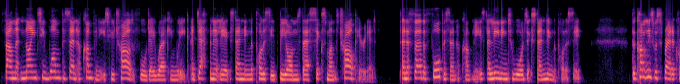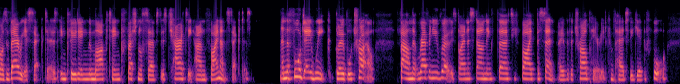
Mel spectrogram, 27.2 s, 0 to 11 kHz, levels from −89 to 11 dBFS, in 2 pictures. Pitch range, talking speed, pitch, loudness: 190-235 Hz, 165 wpm, 210 Hz, -18 LUFS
